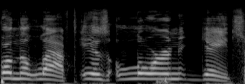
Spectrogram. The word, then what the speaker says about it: Gueits: Up on the left is Lauren Gueits. Her name sounds like Bill Gates, but it's spelled Gueits.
